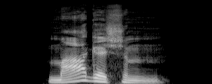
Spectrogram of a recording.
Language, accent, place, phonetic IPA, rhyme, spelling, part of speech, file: German, Germany, Berlin, [ˈmaːɡɪʃm̩], -aːɡɪʃm̩, magischem, adjective, De-magischem.ogg
- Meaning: strong dative masculine/neuter singular of magisch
